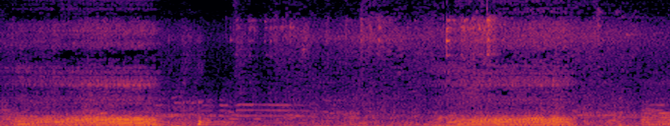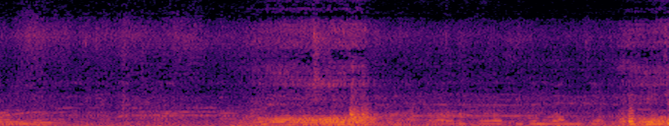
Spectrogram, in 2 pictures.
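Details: Loud, rough snores about every four seconds from a passenger sleeping at night on an Ahmedabad to Puri train journey, with train and carriage noise behind; heavy snoring.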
